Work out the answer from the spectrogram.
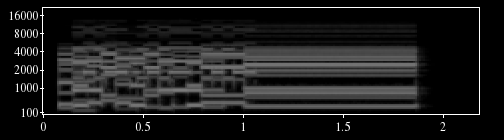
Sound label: Bingo Machine Digital Result Speaker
